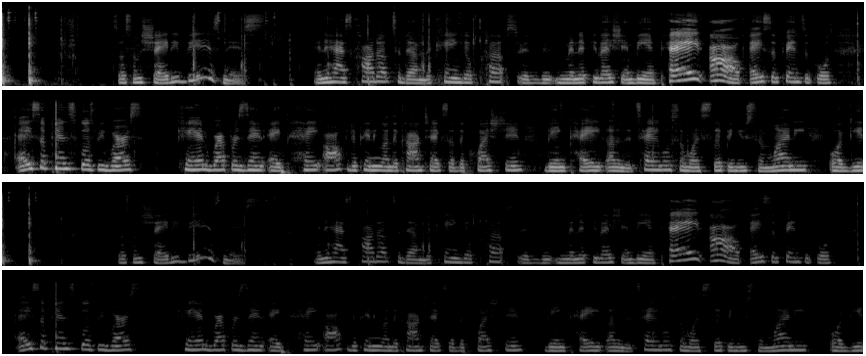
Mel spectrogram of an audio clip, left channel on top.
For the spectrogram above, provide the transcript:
So some shady business. And it has caught up to them. The King of Cups is manipulation and being paid off. Ace of Pentacles. Ace of Pentacles reverse can represent a payoff depending on the context of the question. Being paid under the table. Someone slipping you some money or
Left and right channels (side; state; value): right; quieter; 12.3 dB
